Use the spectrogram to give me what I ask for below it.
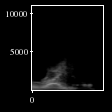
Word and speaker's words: rhino: rhinoceros is the um RH like pronounced just like an R so rhino can you pronounce it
